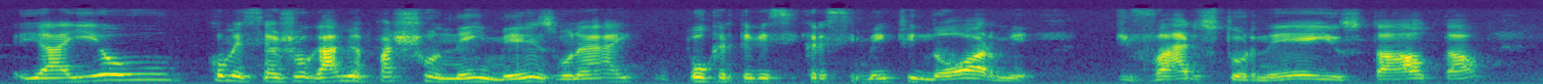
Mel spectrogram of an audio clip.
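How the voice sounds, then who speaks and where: With a bright, sharp tone and lively intonation, a man speaks at a moderate pace and a fairly high pitch. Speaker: poker player and sponsor representative. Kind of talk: recorded interview.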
